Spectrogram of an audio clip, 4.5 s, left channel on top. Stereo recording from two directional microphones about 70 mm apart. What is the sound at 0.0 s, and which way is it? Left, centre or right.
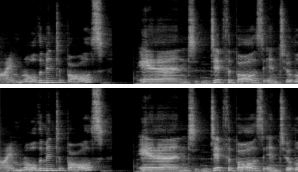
Speech, left.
